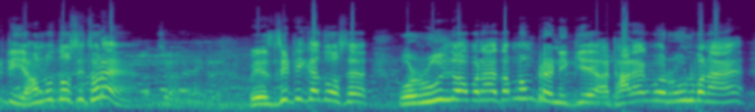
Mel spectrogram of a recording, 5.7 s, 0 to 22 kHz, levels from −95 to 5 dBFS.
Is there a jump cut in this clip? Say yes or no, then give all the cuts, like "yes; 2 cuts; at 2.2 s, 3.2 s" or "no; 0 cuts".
no; 0 cuts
